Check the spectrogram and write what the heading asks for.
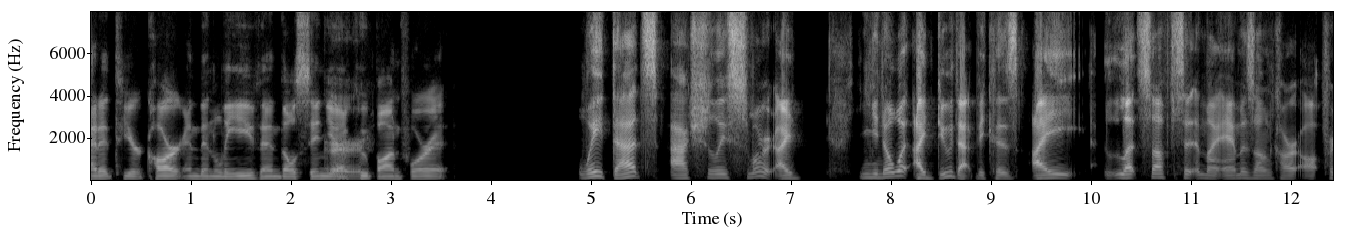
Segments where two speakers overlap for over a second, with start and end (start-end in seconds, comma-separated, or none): none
